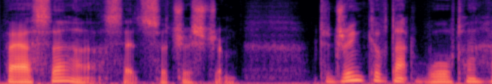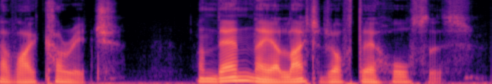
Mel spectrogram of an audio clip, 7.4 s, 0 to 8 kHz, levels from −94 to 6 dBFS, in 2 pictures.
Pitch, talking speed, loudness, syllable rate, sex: 95 Hz, 165 wpm, -22 LUFS, 4.6 syllables/s, male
